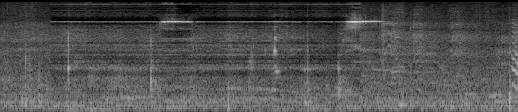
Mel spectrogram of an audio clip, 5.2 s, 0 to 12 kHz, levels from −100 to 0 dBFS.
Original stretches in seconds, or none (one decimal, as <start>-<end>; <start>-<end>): 0.0-0.5; 3.6-5.2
